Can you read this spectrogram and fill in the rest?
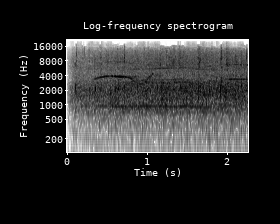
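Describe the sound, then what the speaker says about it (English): Applause sound effect fired from the sample fader of an M-Game Solo USB streaming interface, a steady wash of crowd clapping held at an even level for about two seconds. "There's applause."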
